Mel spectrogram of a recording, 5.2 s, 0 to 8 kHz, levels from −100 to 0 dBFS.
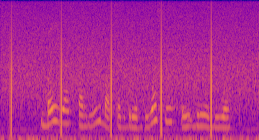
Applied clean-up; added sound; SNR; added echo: none; Clock; -5 dB; reverberation time 0.5 s.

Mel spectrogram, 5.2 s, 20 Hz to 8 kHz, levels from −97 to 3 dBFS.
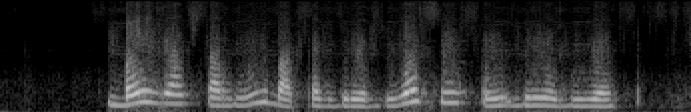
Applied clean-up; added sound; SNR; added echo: neural separator model SepFormer DNS4.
